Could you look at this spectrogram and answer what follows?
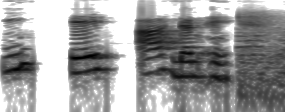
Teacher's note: Yang ketiga yaitu vokal tak bulat atau yang biasa disebut dengan unround vowels, yaitu vokal yang diucapkan dengan bentuk bibir tidak bulat atau terbentang lebar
